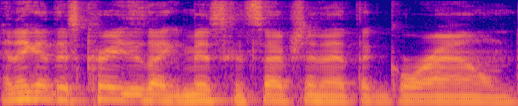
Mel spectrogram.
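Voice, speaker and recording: This man's voice sits fairly low in pitch. He speaks with an American accent. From California. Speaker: podcast host. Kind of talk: casual monologue. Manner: casual, filler-heavy.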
